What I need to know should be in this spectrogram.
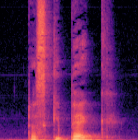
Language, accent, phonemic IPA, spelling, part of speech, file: German, Austria, /ɡəˈpɛk/, Gepäck, noun, De-at-Gepäck.ogg
- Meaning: luggage, baggage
